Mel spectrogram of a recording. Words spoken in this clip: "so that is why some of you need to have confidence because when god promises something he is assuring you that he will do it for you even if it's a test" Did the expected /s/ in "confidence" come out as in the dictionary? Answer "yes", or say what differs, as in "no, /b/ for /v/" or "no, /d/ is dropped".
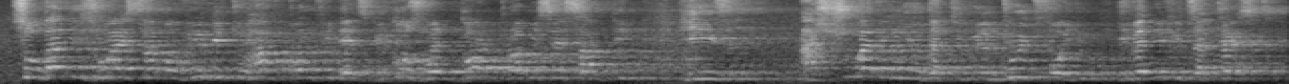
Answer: yes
